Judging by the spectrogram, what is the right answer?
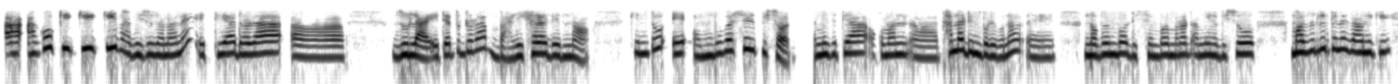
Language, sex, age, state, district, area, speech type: Assamese, female, 30-45, Assam, Goalpara, urban, conversation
